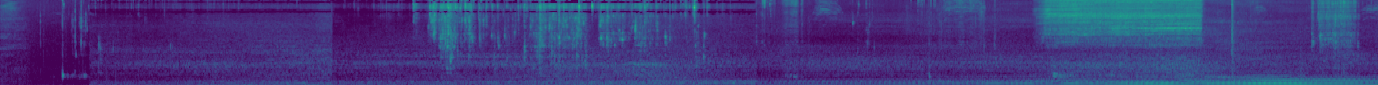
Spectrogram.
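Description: Herbicide concentrate being poured from its plastic jug into a plastic measuring cup, then from the cup into a backpack sprayer tank already half full of water. The pouring goes on without a break and grows louder toward the end.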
